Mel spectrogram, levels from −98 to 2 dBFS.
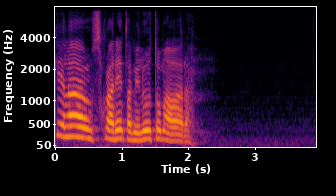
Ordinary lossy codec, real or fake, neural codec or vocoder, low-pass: none; real; none; 7.2 kHz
